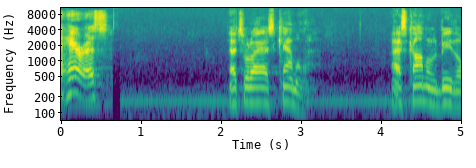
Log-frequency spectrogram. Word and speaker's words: Kamala: um hosts on fox her name is pronounced comma like the punctuation mark look kamala okay seriously i've heard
